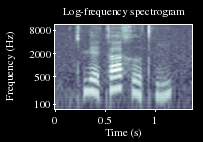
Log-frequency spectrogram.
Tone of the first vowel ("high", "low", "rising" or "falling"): low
